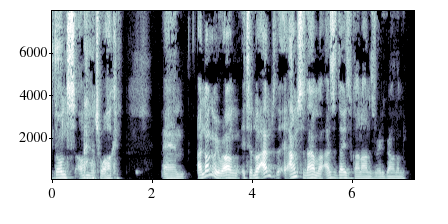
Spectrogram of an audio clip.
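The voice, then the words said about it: Tired-sounding voice. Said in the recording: “I'm so tired. ... You can probably hear it in their voices.”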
